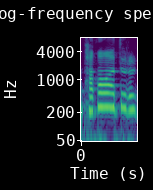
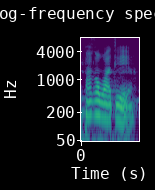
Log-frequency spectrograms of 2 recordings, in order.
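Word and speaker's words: भगवद्: 바가 저는 바가와드를 더 맞다고 생각 원래 발음 원래 발음이 바가와드예요. V라고 명어로 표시하는데 그게 와워 발음이 납니다.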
